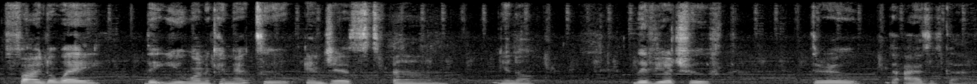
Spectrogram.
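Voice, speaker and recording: Slow, gravelly-voiced woman reading cards. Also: on the low side, monotone, dark tone, soft background music, low-quality recording. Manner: slow, meandering, full of fillers. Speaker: spiritual reader. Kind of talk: casual spiritual card reading.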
